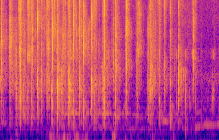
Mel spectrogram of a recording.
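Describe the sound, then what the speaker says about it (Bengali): An audience at a hospital quiz competition claps for a prize winner, a crisp burst of many hands with quick uneven slaps that fades out toward the end, with some talk mixed in. "হাততালি দাও সবাই"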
